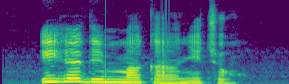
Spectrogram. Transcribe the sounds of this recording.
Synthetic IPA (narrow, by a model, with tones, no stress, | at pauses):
i˦ɦe˦dɪ˨m̩˦ma˦ka˨a˨ɲɪ˦t͡ʃɔ˨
